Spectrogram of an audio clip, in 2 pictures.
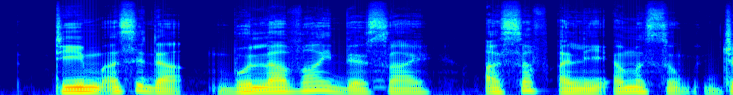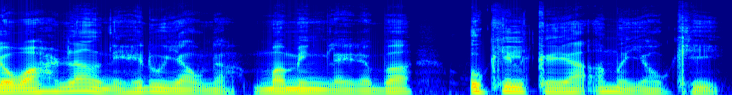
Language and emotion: Manipuri, neutral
